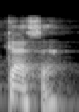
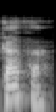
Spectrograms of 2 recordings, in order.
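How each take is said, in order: First: The s is a plain hissing s. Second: The s is lisped like English th.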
